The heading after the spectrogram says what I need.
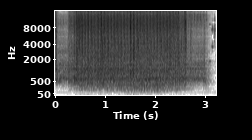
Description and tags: banknote-counter
Clear sound of machine counting banknotes. No sound of engine, no external noise.
banknote, counter, money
